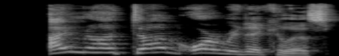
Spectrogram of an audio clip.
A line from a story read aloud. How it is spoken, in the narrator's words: Brittany shouted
